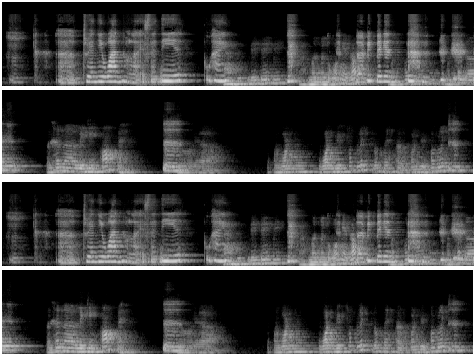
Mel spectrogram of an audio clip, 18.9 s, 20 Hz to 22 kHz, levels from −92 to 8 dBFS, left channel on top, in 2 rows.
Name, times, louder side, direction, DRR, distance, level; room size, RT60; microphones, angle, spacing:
voice 1, 0.1-3.7 4.0-4.6 5.7-5.9 6.7-6.8 7.1-9.7 10.4-10.5 12.7-13.1 18.4-18.7, left 2 dB, 20° left, 3 dB, 2.0 m, -20 dB
voice 2, 4.4-5.6 5.9-7.2 7.7-9.6 10.3-12.0 12.9-13.7 14.9-15.5 15.8-18.3, equal, 70° right, 2 dB, 3.2 m, -26 dB
18.5 x 17.0 x 9.3 m, 0.69 s
head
